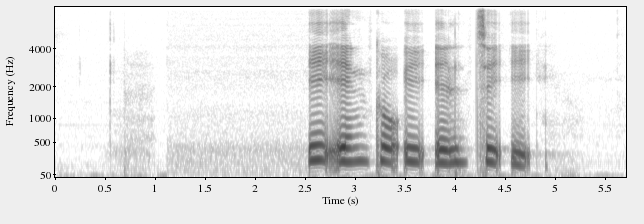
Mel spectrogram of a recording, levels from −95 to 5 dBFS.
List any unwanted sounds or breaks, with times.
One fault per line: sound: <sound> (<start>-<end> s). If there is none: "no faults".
no faults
